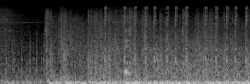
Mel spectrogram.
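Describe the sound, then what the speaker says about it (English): Rockets fire from a warplane in World of Warplanes, a sudden loud burst kicking in and rolling into a dense, continuous roar of launches and engine noise that stays close and steady to the end. "What a horrible pair of rockets as well."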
